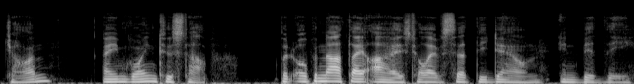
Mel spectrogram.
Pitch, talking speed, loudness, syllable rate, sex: 110 Hz, 190 wpm, -20 LUFS, 3.9 syllables/s, male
